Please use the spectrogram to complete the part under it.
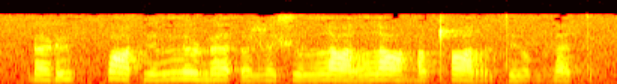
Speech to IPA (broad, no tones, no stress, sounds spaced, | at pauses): ɽ ɜ ɽ ɨ pː ɑ x ɨ lː ɵ ɳ ɜ ʔ ɵ ɮ ɵ ʃ u lː ɑ lː ɑ ɦ ɑ ʈʰ ɑ r ə t ɨ o̯ ɡʱ ɜ t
